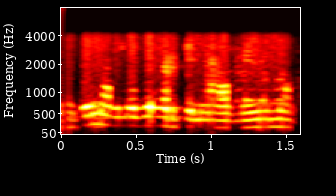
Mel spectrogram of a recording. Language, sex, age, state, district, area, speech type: Tamil, female, 30-45, Tamil Nadu, Salem, rural, conversation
